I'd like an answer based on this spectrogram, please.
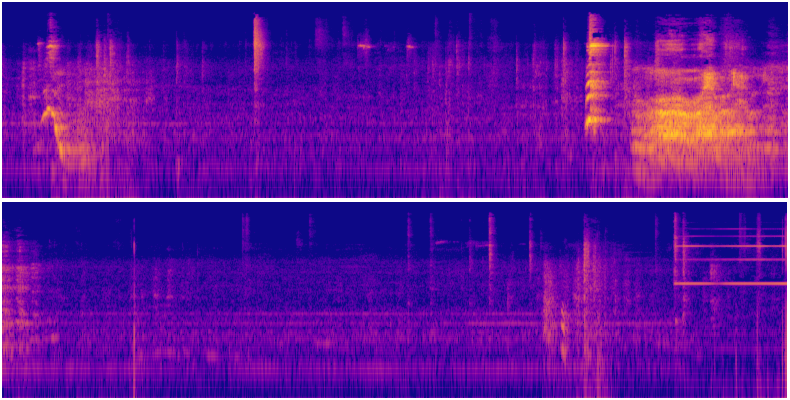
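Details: Siberian Husky Yula pleading for food that is going cold, in a small room: a brief falling whine at the start, then a loud two-second howling cry, with electronic beeps near the end.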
